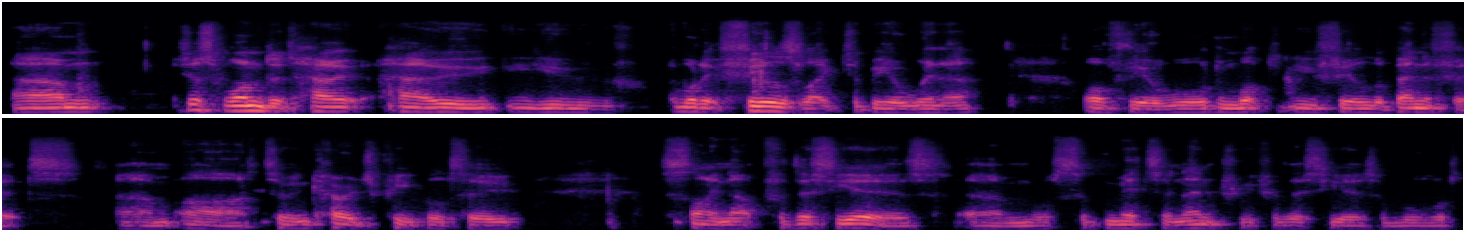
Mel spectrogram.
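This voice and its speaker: A man's voice: low voice, steady tone, measured pace, warm tone, slightly rough, poor audio. A man hosting a remote interview, asking his guest questions in a polite, encouraging way. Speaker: interviewer, host.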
